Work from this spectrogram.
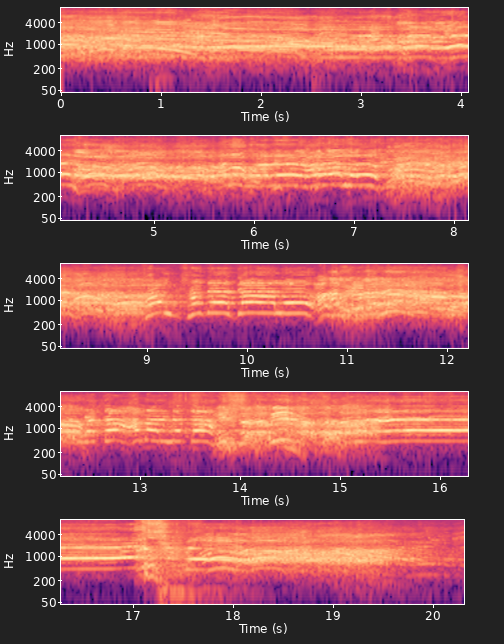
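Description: A large crowd at an Islamic sermon gathering shouts takbir in unison, massed voices rising in sustained loud chanted waves over about twenty seconds, with a preacher's amplified voice leading between the responses.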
